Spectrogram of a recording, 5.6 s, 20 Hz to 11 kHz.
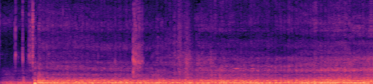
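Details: BRS-8 multifuel stove running on gas, previously never worked, after a makeshift tin part cut around a 2p coin was fitted: soft hiss, then a steady, even roar once lit; burner stays lit and works properly.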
